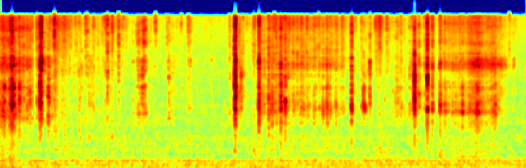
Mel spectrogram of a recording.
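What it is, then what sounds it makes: Olive oil soap bar scraped with a blade. A rectangular green olive-oil soap bar, held in the hand, has its face scraped with a metal utility knife blade, cutting off crunchy shavings. Dry, crackling scrapes with bright crisp snaps come in irregular bursts over a low, steady background rumble.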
